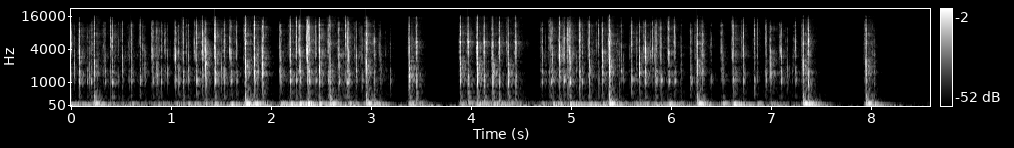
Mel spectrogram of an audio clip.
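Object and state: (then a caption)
Plastic mechanical keyboard. A compact white Ducky Miya Pro mechanical keyboard with white plastic keycaps and Cherry MX Red switches is typed on continuously with the fingertips of both hands. Rapid, dense keystrokes give bright plastic clacks over a low thocking bottom, with short pauses around three and a half and seven and a half seconds. A single last keystroke lands near the end before silence.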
